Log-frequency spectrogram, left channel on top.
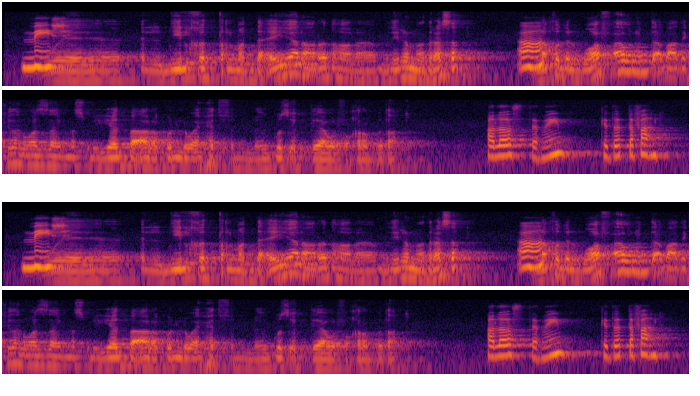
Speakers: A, in the centre; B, on the right.
A: ماشي
B: ودي الخطة المبدئية نعرضها على مدير المدرسة
A: اه
B: وناخد الموافقة ونبدأ بعد كده نوزع المسؤوليات بقى على كل واحد في الجزء بتاعه والفقرات بتاعته
A: خلاص تمام كده اتفقنا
